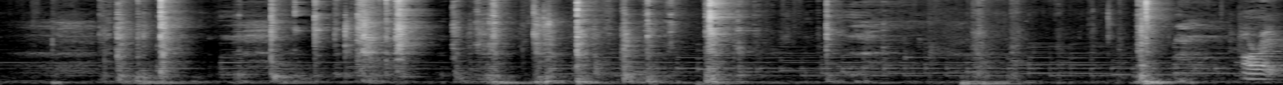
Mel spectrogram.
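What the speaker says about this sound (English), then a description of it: "I'm gonna use my scraping tool. I'll get rid of this wax around there" A hand scraping tool rasps and knocks against a toilet flange while clearing away an old wax ring, giving irregular close scrapes and sharp clinks with pauses and some talking between strokes.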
